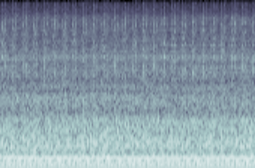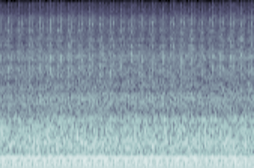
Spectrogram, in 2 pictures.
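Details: Craftsman push mower after carb clean and right front wheel assembly replacement: single-cylinder runs steady at constant governed speed with no misses or surging; possible tiny carb bowl leak. Normal running.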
